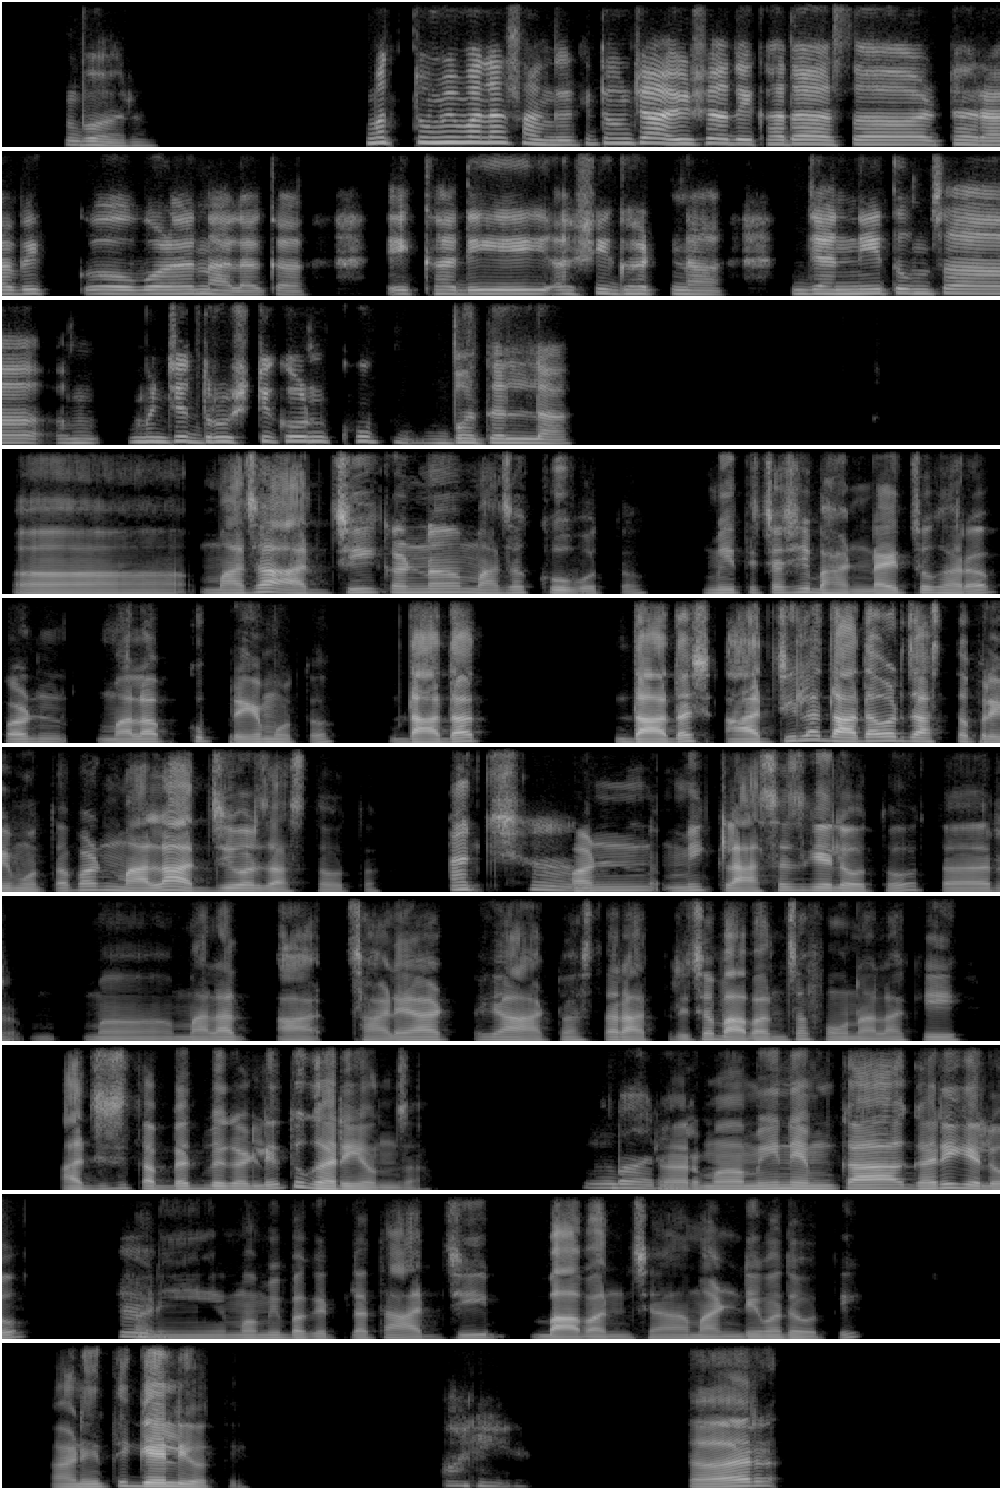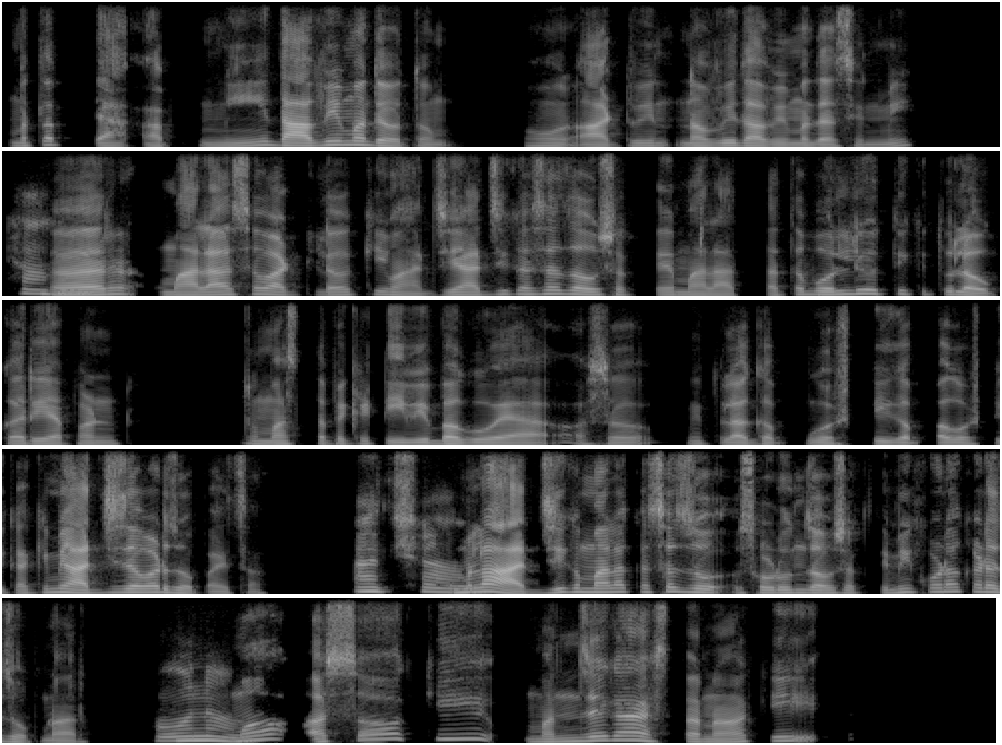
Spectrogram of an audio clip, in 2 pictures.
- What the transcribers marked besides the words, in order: other background noise; tapping; sad: "अरे!"
- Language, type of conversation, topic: Marathi, podcast, स्वतःला ओळखण्याचा प्रवास कसा होता?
